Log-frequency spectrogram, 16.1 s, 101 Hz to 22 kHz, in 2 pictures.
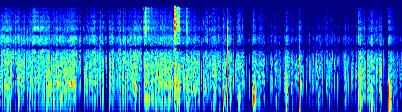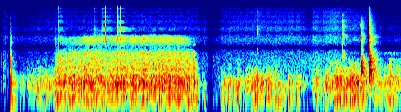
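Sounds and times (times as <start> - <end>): crackling rustling handling noise: 0.0 - 8.1.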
